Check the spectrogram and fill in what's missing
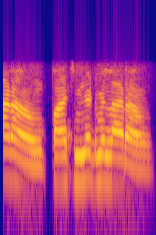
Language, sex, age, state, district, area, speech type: Hindi, male, 18-30, Uttar Pradesh, Azamgarh, rural, conversation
